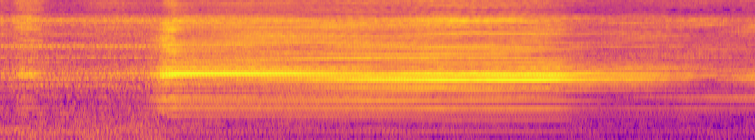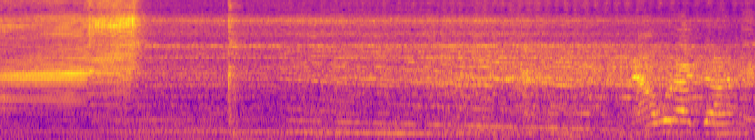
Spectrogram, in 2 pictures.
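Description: A jointer runs as wood is pushed into its knife, producing a loud, steady buzzing whine that cuts off and winds down partway through, followed by quieter rattling handling sounds.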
